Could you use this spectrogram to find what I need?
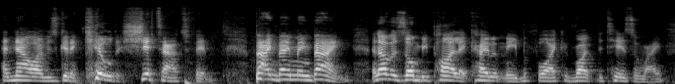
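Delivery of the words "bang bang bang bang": loud punchy bang bang; mock gun sounds, loud; voiced gunfire. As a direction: spit out the shots like gunfire.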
